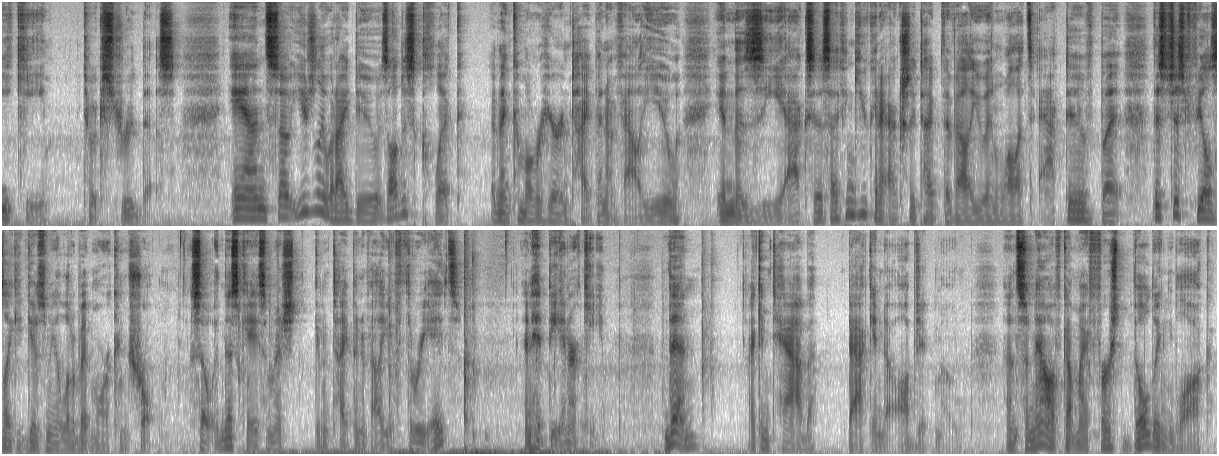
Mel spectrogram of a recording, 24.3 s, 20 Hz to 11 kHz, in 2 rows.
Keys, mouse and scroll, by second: 11.8 click, 19.1 Tab, 19.6-20.0 scroll down 3, 20.4-21.2 scroll down 2, 21.7-22.1 scroll up 4.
